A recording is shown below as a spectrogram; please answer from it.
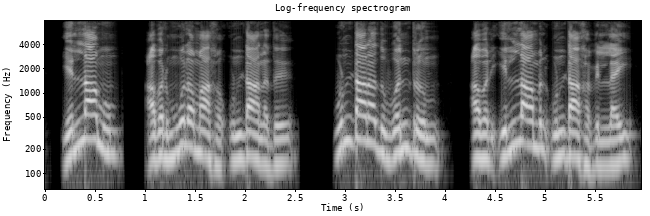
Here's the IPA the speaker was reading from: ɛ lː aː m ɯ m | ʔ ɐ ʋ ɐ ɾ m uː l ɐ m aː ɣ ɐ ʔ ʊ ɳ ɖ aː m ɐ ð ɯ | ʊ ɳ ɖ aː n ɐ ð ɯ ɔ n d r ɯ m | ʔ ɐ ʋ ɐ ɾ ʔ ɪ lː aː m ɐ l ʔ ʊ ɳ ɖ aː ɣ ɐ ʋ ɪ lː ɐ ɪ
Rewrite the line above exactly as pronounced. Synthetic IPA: ɛ lː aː m ɯ m | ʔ ɐ ʋ ɐ ɾ m uː l ɐ m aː ɣ ɐ ʔ ʊ ɳ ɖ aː n ɐ ð ɯ | ʊ ɳ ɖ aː n ɐ ð ɯ ɔ n d r ɯ m | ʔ ɐ ʋ ɐ ɾ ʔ ɪ lː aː m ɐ l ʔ ʊ ɳ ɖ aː ɣ ɐ ʋ ɪ lː ɐ ɪ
